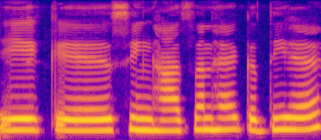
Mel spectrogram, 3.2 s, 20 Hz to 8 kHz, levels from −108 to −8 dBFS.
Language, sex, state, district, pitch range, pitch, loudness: Hindi, female, Bihar, Vaishali, 230-250 Hz, 240 Hz, -22 LUFS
